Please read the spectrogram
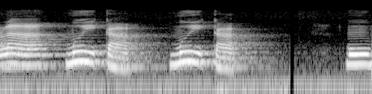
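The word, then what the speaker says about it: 六日: Mùng 6 đọc là gì nhanh ạ? 6 là muika, muika.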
